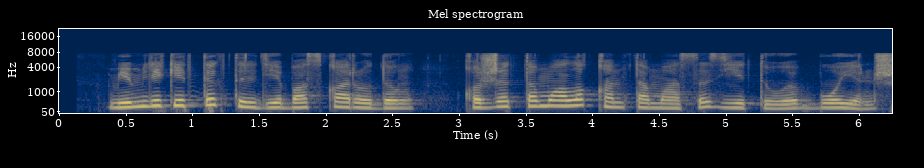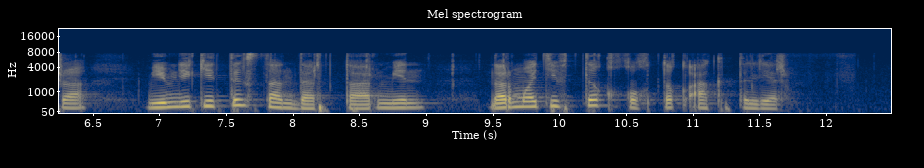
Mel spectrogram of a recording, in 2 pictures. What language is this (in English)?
Kazakh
